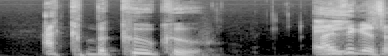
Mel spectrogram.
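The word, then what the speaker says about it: AkBKukU: Now, well, I don't quite know how to pronounce his name. Okay. I think it's Akbakuku.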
